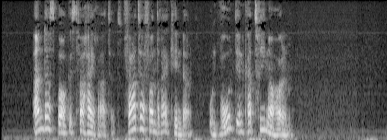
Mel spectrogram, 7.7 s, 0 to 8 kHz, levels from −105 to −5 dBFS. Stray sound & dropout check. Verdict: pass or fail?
pass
